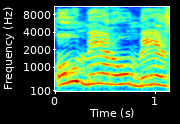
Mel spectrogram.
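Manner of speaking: high, loud urgent call; shouting. Acted. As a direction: shout to wake the old man. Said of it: "shouted Chang".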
